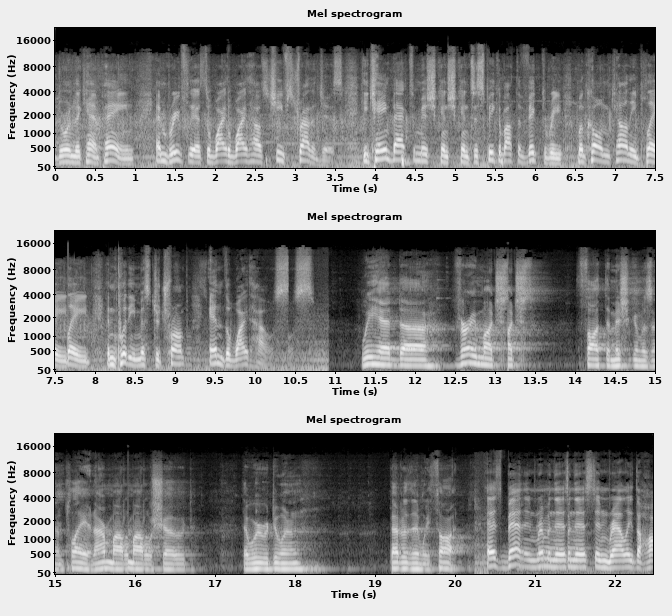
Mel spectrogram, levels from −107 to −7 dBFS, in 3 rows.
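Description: Overlapping chunks: a 250 ms stretch of audio replays at 2.16, 4.91, 7.66, 10.41, 13.16, 15.91, 18.66 and 21.41 s, as each 2.5 s chunk starts before the last finishes.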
